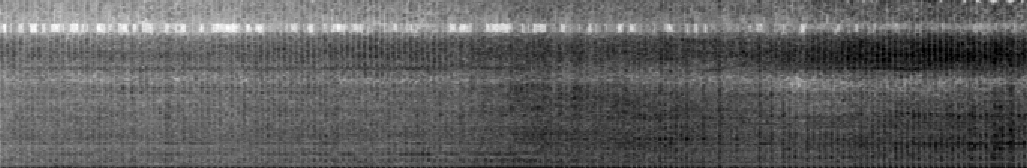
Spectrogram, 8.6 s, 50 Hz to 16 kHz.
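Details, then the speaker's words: 1987 Gravely Professional 18G riding mower, Kohler Magnum 18 hp engine with original 35-year-old carburetor: engine chugs unevenly, rising and sagging with no throttle input as the linkage moves by itself; surging, carburetor out of adjustment. "It is acting sporadically all on its own, basically changing throttle settings without us moving the throttle lever up top."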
